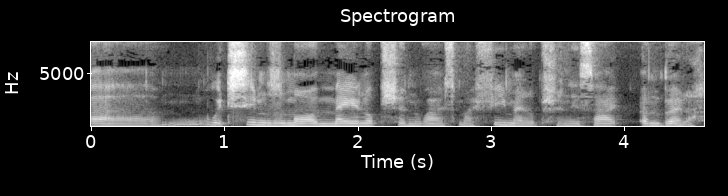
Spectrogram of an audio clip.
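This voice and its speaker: Speaking with a French accent, a woman uses a fairly low pitch and a fairly slow pace over a quiet background. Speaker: vlogger. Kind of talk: personal monologue. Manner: halting, many fillers.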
